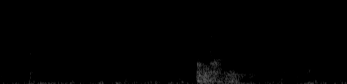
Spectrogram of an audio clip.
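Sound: stomach gurgling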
